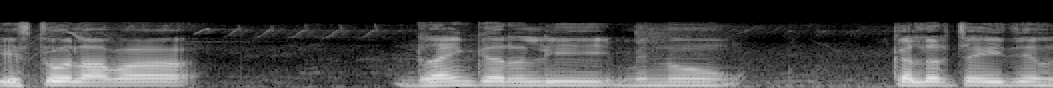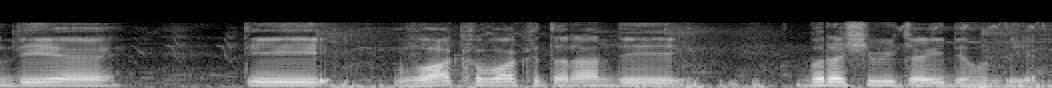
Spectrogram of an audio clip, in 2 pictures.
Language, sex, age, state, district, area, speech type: Punjabi, male, 45-60, Punjab, Faridkot, urban, spontaneous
